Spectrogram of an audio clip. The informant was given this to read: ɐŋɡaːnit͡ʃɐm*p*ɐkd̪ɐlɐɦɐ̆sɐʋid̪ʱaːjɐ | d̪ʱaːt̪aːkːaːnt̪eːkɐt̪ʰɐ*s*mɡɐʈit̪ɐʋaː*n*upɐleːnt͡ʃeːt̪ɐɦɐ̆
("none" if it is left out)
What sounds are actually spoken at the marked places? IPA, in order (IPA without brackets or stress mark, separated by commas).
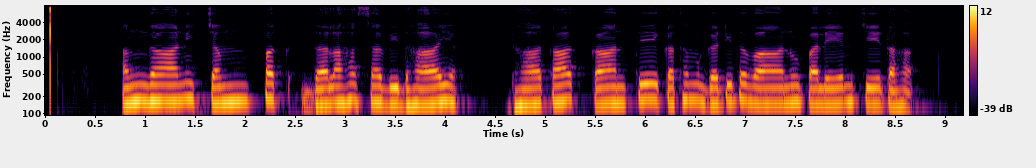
p, none, n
